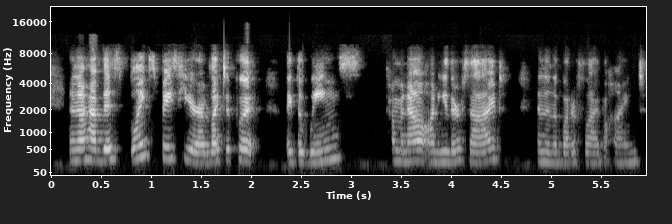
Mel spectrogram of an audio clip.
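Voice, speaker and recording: A woman talks very fast in a fairly high pitch. Her tone is bright and sharp, her intonation fairly even. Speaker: tattoo enthusiast guest. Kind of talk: casual livestream chat.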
